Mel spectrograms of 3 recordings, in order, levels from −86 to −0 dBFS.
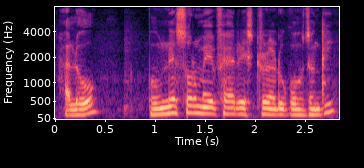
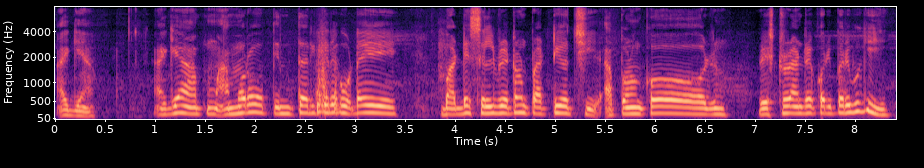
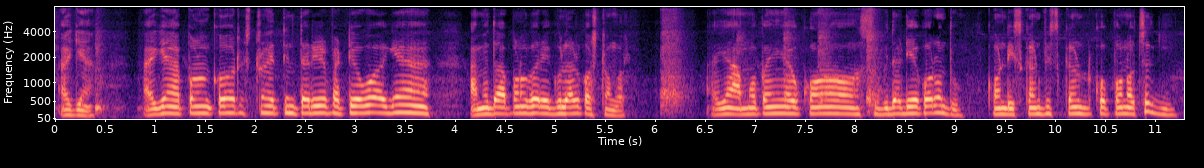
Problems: none marked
